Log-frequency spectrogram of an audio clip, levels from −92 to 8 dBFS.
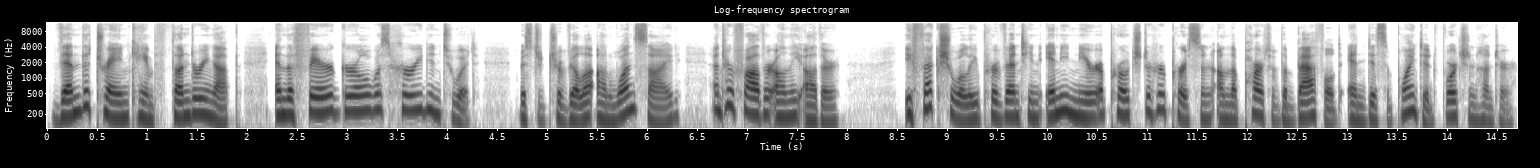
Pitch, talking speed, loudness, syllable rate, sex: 180 Hz, 175 wpm, -21 LUFS, 5.2 syllables/s, female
